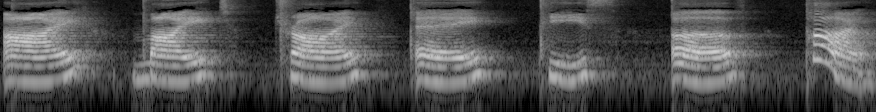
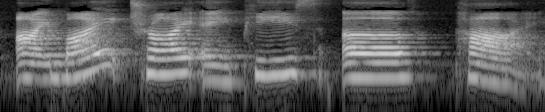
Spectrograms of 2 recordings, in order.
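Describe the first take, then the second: First: I might try a piece of pie, each word hit separately, very slow, with a pause after every beat; pounding each word. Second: Every word slow and separate, clearly louder; slow model sentence. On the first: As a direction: tap out every word like a drumbeat. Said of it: "Let's pound it together". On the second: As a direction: read it aloud slowly, like a model sentence for the class. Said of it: "today my sentence is". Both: Shown as a demonstration.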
